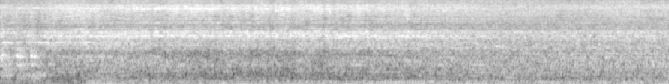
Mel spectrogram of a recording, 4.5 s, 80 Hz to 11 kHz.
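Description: Twin Volvo 5.7 OSXI inboard engines on a 2005 Rinker 342 Express Cruiser running after a cold start, a steady loud low rumble with a mid-range drone, close up and continuous throughout.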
